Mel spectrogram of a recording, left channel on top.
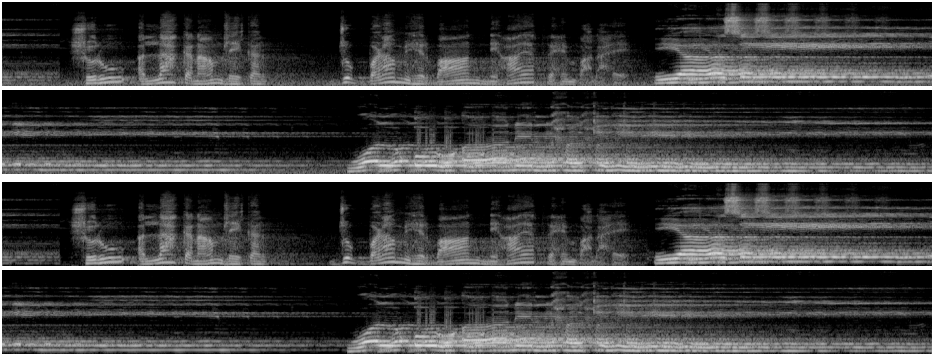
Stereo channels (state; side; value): noise; left; rumble, 24 dB below the sound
